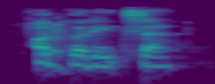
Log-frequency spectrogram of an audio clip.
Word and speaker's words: Podgorica: Podgorica, yes? – Podgorica, yes.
